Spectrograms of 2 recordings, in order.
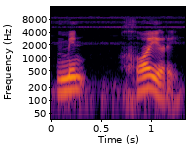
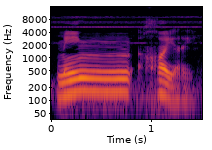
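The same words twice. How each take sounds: First: The n of min is pronounced clearly. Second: The n of min is blurred and nasalized. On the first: The speaker calls it right. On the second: The speaker calls it wrong.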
